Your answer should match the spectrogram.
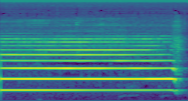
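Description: Conch shell (shankha) blown for arati in one long, steady blast held at a single pitch.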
